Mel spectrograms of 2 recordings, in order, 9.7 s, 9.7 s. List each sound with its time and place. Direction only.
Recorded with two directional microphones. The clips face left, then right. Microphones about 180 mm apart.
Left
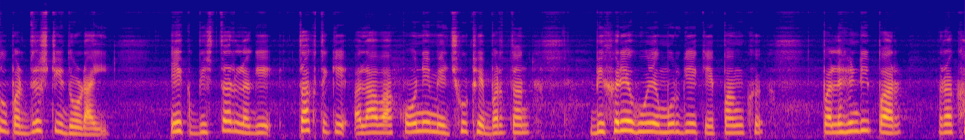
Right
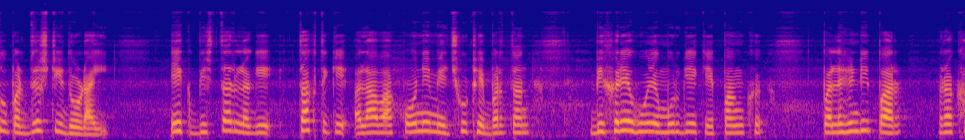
0.0 s a woman's voice: 35° left (ahead or behind)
